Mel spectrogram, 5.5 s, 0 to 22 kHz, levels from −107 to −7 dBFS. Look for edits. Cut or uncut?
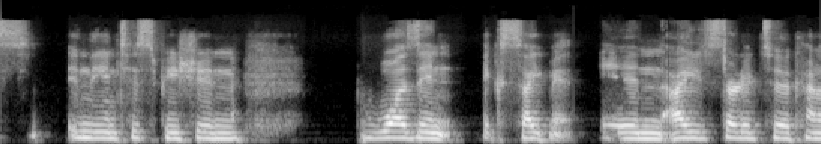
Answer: cut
